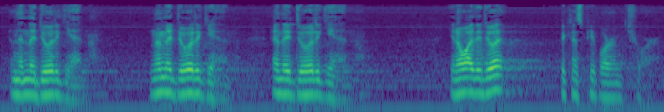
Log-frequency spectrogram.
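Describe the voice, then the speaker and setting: A man preaching from the pulpit in a church sanctuary, his voice trailing into a long hall reverb. He tells stories and acts out the dialogue, then rises into emphatic, insistent preaching. His pitch sits in an ordinary middle range. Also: darkish tone, slightly rough. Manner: storytelling with acted dialogue, rising to emphatic preaching. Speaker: pastor. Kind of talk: sermon.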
